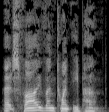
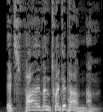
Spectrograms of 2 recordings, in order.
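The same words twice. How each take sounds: First: Slow, pleased announcement; raised pitch, savouring the sum; delighted reveal. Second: High-pitched, grand echo; pompous echo. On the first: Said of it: "delightedly handing the bag". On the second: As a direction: proclaim it as Pumblechook, much higher. Pumblechook echoes Joe pompously. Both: A narrator's reading.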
